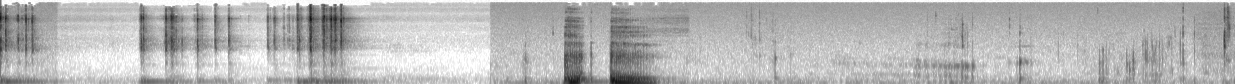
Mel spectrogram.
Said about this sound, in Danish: at fingrene skal bevæge sig lidt, og man kan mærke, når man har skrevet bogstav eller hakket på mellemrumstasten, når den sådan går i bund og siger en lyd, at ja, nu arbejder jeg, nu skriver jeg. Det er fantastisk.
